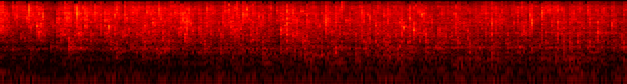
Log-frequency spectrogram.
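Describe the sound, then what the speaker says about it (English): Bleach water is poured slowly through a funnel into a bottle, a continuous trickling, splashing flow that stays close and fairly quiet throughout. "Now I'm going to pour my bleach water into my bottle."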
